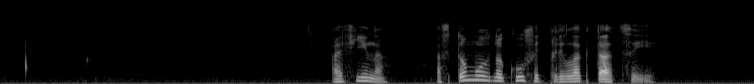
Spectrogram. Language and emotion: Russian, neutral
